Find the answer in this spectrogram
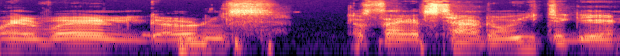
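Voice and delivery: hushed storybook big bad wolf voice. In character during a game, speaking as the big wolf to the girls: big wolf voice. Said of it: "You hear this coming from the big wolf".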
